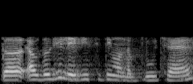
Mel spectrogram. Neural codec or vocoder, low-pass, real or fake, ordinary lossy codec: codec, 16 kHz, 16 kbps, FreqCodec, larger model; 3.6 kHz; fake; AAC, 16 kbps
